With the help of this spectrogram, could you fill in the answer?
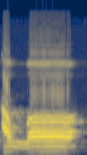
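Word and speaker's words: الله: Ya, bukan Allah itu bukan pakai o, Pak, bukan Allah, o bukan, tapi dia tebal Allah.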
